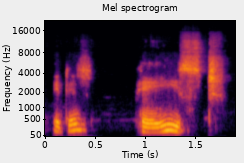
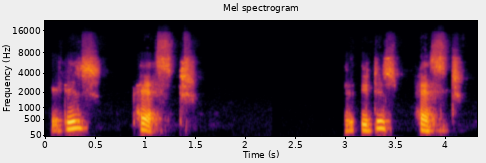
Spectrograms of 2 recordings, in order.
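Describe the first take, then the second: First: "paste" with a gliding ay; diphthong demo. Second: "pest" said slowly with a short e; slow and careful, "pest"; short e demo. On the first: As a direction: let the vowel in "paste" glide. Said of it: "See the difference". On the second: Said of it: "On the previous slide". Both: Shown as a demonstration.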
